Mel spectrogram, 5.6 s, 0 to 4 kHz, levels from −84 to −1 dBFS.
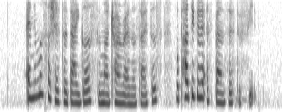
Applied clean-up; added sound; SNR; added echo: none; none; none; none.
